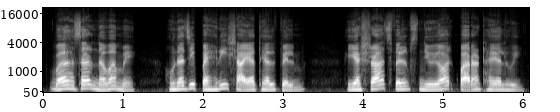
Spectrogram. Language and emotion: Sindhi, neutral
